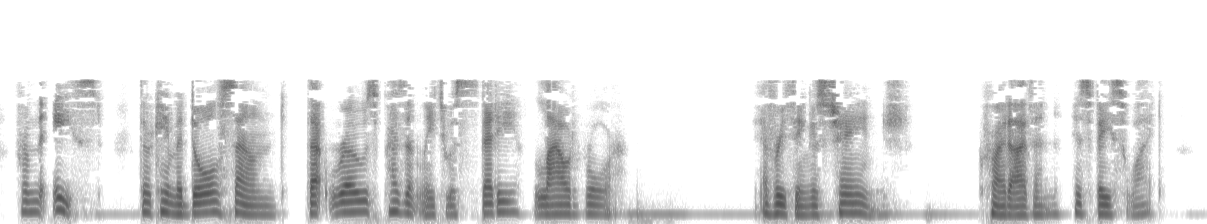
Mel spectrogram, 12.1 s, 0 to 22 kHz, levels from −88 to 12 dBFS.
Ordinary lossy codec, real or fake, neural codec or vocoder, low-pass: MP3, 24 kbps; fake; autoencoder, 48 kHz, 32 numbers a frame, DAC-VAE, trained on Japanese speech; 7.2 kHz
